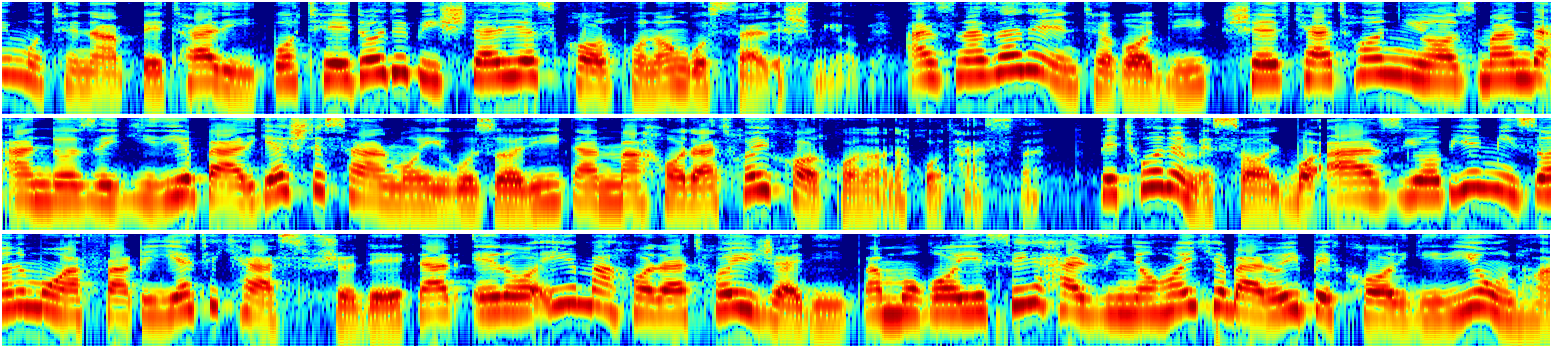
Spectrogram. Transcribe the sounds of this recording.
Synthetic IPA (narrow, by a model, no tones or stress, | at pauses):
imo̞t̪ʰenævːe̞t̪ʰæɾiːb̥ɒːt̪ʰe̞ʔd̪ɒːd̪e̞biːʃt̪æɾiːæz̥kʰɒːɾkʰo̞nɒːnɡo̞st̪æ̰ɾe̞̰ʃmḭjɒ̰ːb̥eʔæznæzæɾeːnt̪ʰe̞ɣɒːd̪iːʃe̞ɾcʰæt̪hɒːnijɒːzmænd̪ḛʔænd̪ɒːze̞ɟiːɾiːje̞bæɾɟæʃt̪e̞sæɾmɒːje̞ɡo̞zɒːɾiːd̪æɾmæhɒːɾæt̪hɒːje̞kʰɒːɾkʰo̞nɒ̰ːnʔe̞xo̞̰d̪̥hæ̰st̪æ̰nd̪̥b̥e̞t̪ʰoːɾe̞me̞sɒːlbɒːʔæɾzjɒːbijemiːzɒːne̞movæfːæɣijːæt̪ʰecʰæsfʃo̞d̪e̞d̪̥æɾe̞ɾɒːʔe̞jemæhɒːɾæt̪hɒːjed͡ʒæd̪iːd̪̥væmoɣɒːje̞se̞jehæziːneɦɒːiːcʰe̞bæɾɒːjebe̞kʰɒːɾɟiːɾiːje̞unɦɒ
